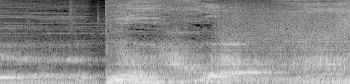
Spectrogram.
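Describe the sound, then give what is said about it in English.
A voice imitates a red dragon breathing fire: after a quiet second, a sudden loud, breathy roar bursts in, rushing and growling, and holds steady to the end. “I am a red Dragonborn, so my breath is fire. Now, observe.”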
